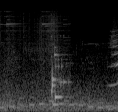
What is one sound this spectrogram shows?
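A short bright chime rings as an item is picked up.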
